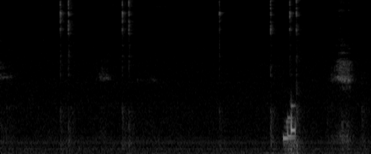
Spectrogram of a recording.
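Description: Faint computer mouse clicks in near silence: two quick pairs of clicks about a second apart, then a couple of single clicks, and a brief soft low sound near the end.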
